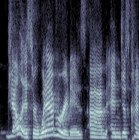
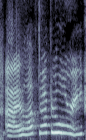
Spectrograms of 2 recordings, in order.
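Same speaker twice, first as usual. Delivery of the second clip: getting emotional; 10 semitones higher, 5 dB louder than usual. Real, not acted. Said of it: "I'm gonna get emotional".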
